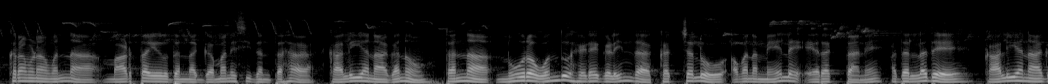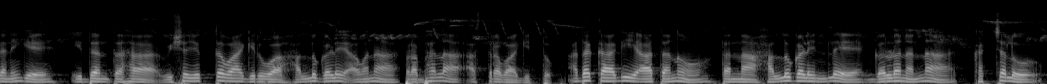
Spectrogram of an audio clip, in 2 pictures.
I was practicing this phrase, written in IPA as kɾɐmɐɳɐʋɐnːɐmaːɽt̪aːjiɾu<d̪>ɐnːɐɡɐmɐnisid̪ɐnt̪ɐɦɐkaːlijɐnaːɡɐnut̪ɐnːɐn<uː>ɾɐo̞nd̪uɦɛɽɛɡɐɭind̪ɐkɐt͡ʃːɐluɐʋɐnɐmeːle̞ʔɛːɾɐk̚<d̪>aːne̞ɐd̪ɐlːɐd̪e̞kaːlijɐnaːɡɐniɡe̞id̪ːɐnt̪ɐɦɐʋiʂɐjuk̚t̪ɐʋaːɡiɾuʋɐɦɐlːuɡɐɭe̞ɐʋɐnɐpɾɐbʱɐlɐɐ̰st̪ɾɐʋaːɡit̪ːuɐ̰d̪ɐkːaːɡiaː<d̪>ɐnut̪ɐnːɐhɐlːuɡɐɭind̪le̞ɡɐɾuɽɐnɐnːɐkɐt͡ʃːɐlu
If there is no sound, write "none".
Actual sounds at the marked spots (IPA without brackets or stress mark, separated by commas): d̪, uː, t̪, t̪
